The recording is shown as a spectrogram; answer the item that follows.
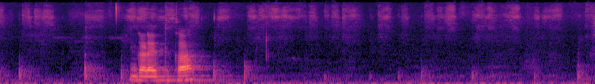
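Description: Chalk or a marker scratches across a board in short strokes during a maths lesson, faint and intermittent beneath someone speaking Hindi.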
